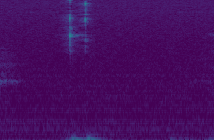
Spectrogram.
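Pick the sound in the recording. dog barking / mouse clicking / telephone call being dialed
mouse clicking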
